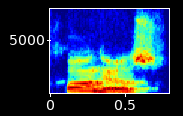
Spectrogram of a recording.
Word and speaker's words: BNGOS: For example, the spelling of the BNGOS departure is pronounced bongos.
